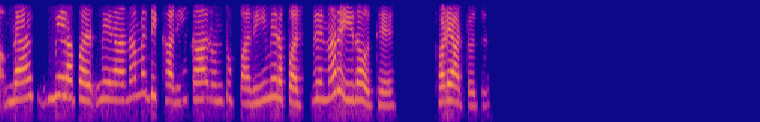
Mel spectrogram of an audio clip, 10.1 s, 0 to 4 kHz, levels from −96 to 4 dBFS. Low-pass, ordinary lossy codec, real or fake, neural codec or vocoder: 3.6 kHz; none; real; none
